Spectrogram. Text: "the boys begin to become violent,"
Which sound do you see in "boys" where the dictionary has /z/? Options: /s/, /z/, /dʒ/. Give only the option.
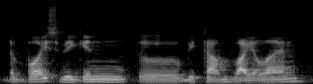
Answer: /s/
